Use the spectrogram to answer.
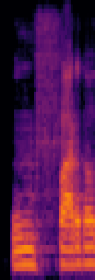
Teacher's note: they say there's like a labiodental nasal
